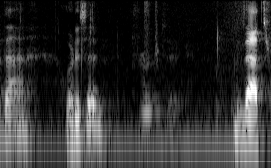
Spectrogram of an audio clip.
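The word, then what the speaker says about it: triptych: He painted himself this tripart tide if I'm pronouncing it right. Uh I know I'm not. He he pronounced it differently. Sorry, somebody said that. What is it? Tryic.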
